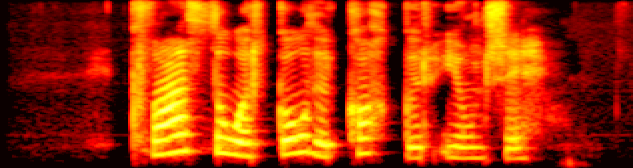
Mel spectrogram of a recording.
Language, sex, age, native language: Icelandic, female, 20-29, Polish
